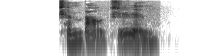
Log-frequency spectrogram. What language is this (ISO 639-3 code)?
zho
